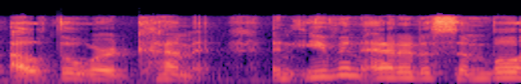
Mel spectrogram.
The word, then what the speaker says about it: Kemet: They called it Kemet. So that's why it's spelled out as KMT.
